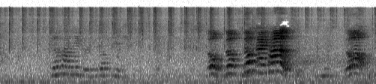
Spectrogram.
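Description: A razor scrapes across a lathered scalp.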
